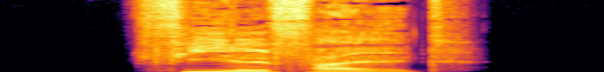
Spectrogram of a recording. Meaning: 1. variety (of) 2. diversity
- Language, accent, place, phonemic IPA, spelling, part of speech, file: German, Germany, Berlin, /ˈfiːlˌfalt/, Vielfalt, noun, De-Vielfalt.ogg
